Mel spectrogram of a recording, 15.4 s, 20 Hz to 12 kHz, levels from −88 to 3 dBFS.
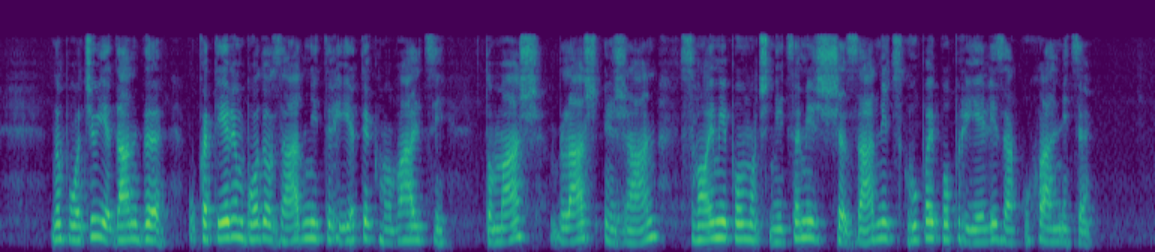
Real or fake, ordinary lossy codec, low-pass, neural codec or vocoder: fake; none; 7.2 kHz; codec, 16 kHz, 4 kbps, FunCodec, trained on Chinese and English, 50 frames a second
